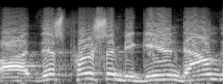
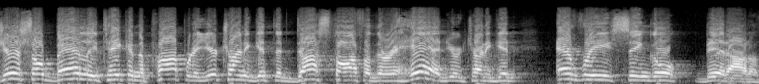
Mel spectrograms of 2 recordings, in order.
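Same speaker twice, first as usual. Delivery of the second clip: ordinary talk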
